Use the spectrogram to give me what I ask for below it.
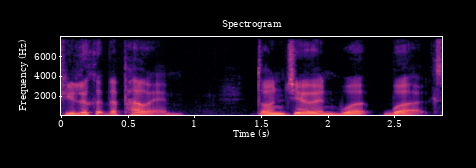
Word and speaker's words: Don Juan: look at the poem Don Jan work works because it rhymes with stuff other stuff in the poem whereas Don Juan doesn't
